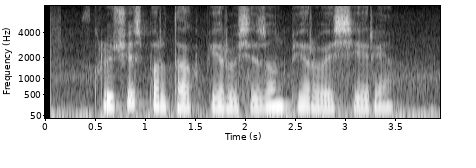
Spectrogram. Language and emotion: Russian, neutral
